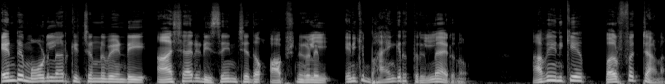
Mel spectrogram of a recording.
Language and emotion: Malayalam, happy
